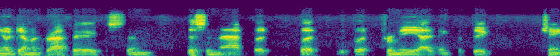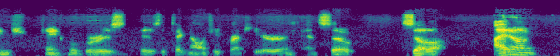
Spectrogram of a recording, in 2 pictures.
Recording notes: Book Club recordings were hard to digest as Zoom recordings. We stripped out the audio and are posting it here in podcast form.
